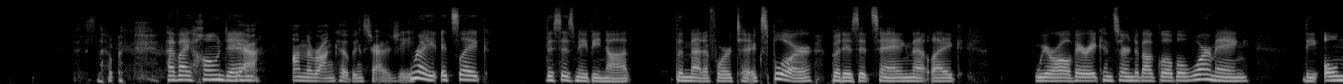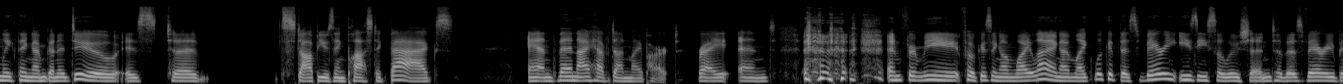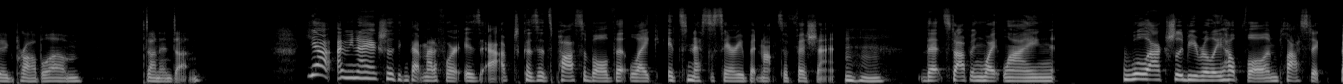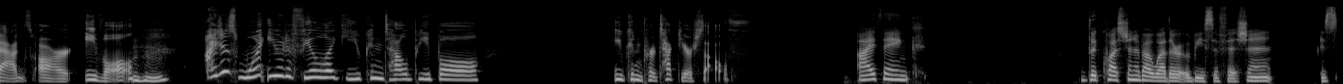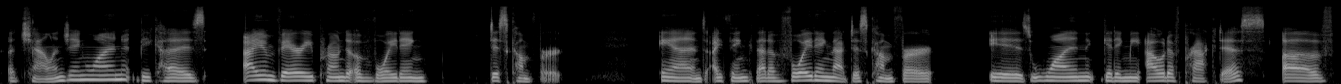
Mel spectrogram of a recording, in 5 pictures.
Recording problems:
uneven, jittery; slightly; from 1 to 54 s

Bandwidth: 15.5 kHz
